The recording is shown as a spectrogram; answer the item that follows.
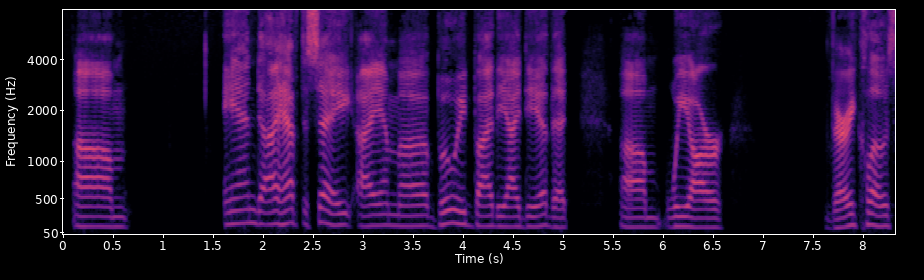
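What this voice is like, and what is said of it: Weak, recovering hoarse voice. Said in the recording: “my voice is returning ever so slightly... I have not cleared out all the pollen that apparently has been resting in my throat... voice is getting a little stronger”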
